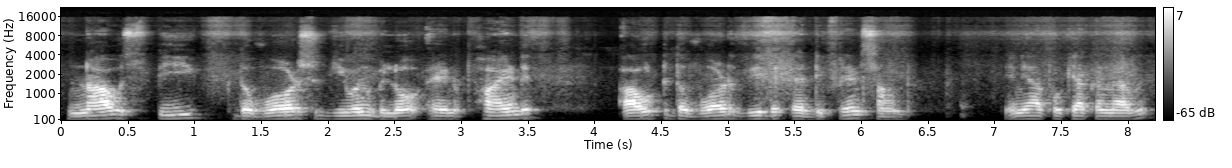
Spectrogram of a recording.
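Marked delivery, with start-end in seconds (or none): 0.1-6.3 very slow, word by word; slow textbook reading. Shown as a demonstration. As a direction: spell out the instruction slowly for students. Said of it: "reading textbook instruction slowly". (निर्देश बहुत धीरे पढ़ना)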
